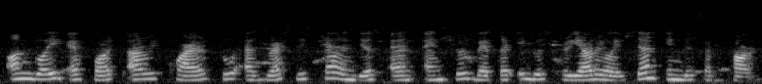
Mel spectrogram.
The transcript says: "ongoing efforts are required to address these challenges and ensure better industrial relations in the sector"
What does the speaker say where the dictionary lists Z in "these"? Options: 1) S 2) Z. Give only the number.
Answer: 1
